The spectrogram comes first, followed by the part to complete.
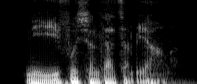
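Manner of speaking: ordinary delivery, nothing marked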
